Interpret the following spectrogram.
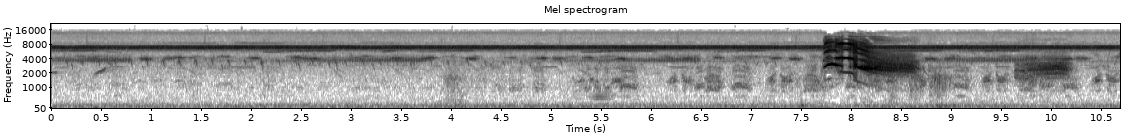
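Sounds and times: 
steady high insect hum: 0:00.0 - 0:10.6
bird giving a loud harsh downward-sliding call: 0:05.6 - 0:10.6.

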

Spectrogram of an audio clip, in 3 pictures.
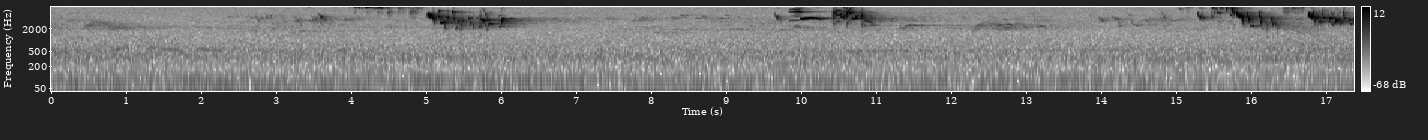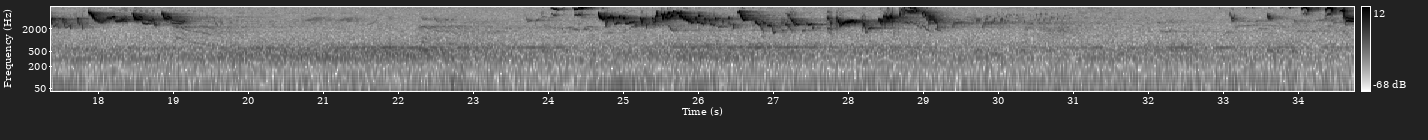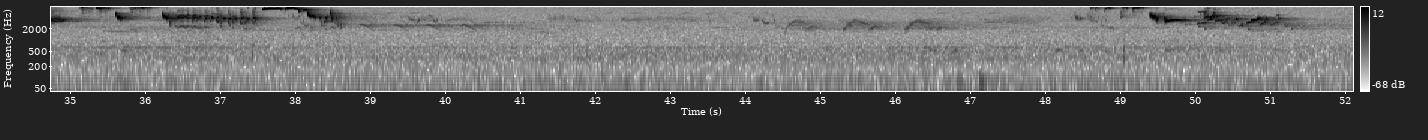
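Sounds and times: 
European robin singing: 0:03.3 - 0:06.4, 0:09.1 - 0:11.5, 0:14.5 - 0:19.6, 0:23.7 - 0:31.4, 0:33.0 - 0:51.6.

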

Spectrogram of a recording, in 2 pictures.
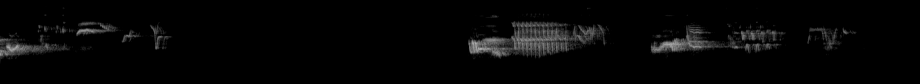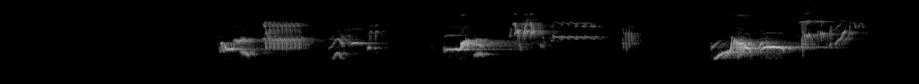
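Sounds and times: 
common blackbird soft song: 0:00.0 - 0:01.9, 0:04.6 - 0:08.7, 0:11.4 - 0:18.1.

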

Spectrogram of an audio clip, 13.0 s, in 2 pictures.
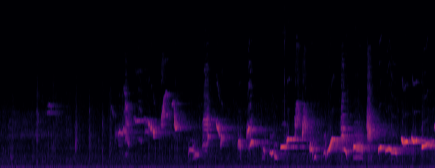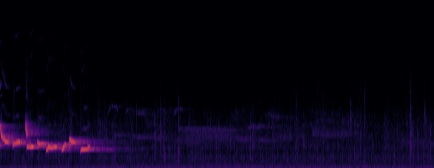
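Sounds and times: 
Eurasian blackcap song: 0:01.7 - 0:08.3.

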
